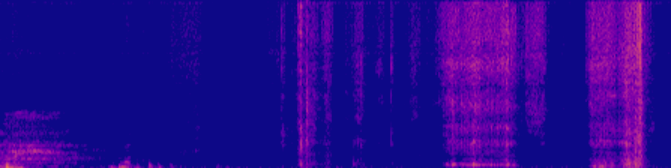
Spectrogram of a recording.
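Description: Masking tape being pulled off its roll: a few faint rustles, then a longer pull of about half a second about three seconds in and another at the end.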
